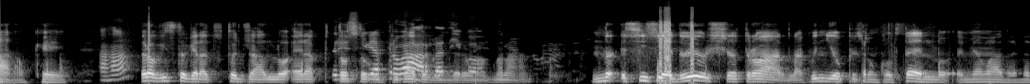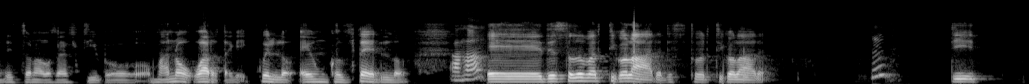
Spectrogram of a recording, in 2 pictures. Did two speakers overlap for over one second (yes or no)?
yes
